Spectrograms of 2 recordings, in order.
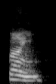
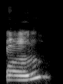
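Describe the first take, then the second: First: Tem, vowel shortened and closed; closed short vowel. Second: Said in the usual way. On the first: Shown as a demonstration. Teacher showing the difference, closed tem. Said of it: "This is the difference". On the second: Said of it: "it's the normal sound".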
